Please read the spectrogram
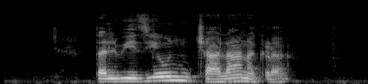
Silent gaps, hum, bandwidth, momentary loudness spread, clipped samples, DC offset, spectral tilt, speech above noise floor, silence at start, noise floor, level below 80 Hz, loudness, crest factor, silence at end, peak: none; none; 11.5 kHz; 13 LU; under 0.1%; under 0.1%; -7 dB/octave; 40 dB; 0.95 s; -58 dBFS; -54 dBFS; -19 LUFS; 16 dB; 0.8 s; -6 dBFS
